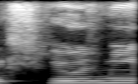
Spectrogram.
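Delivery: very sassy, full of attitude. Retelling what a guy said in detention: imitating a sassy "excuse me". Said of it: "in a very sassy way".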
